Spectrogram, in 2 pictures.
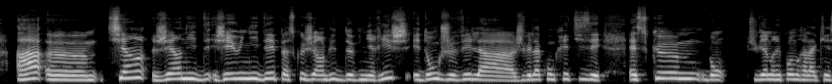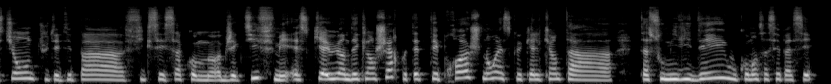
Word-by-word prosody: à 255 +5 +6
hem: 205 -2 +2
«Tiens, 295 +7 +2
j'ai 200 +6 +2
un 255 +1 +4
id 240 -4 +4
j'ai 235 +4 +2
une 265 +1 +5
idée 265 0 +3
parce 230 -3 -2
que 245 +2 -3
j'ai 230 +1 +1
envie 220 +2 0
de 210 - -3
devenir 215 -1 0
riche 285 +7 +1
et 220 - 0
donc 240 +5 +2
je 225 -1 0
vais 225 +2 0
la 200 -5 0
je 180 +2 -5
vais 215 - +3
la 225 - +1
concrétiser»? 230 -1 -1 0.3
Est-ce 225 0 +1
que, 280 -1 +1
hem, 260 -4 +1
bon, 215 -1 -2 0.2
tu - - -11
viens 225 +1 +2
répondre 225 +1 0
à - - 0
la 205 -1 -1
question. 265 +7 -3
Tu 240 -3 -12
t'étais 215 +1 -4
pas 220 -2 -3
fixé 220 +4 -7
ça 235 +2 -5
comme 215 -3 -2
objectif, 200 +9 -1
mais 205 -2 +2
est-ce 215 0 -5
qu'il 255 - +2
y - - +9
a - - +5
eu 255 - +2
un 245 - +3
déclencheur? 255 +8 -1
Peut-être 240 0 -4
tes 255 - -1
proches, 295 +7 -2
non? 260 +2 -2
Est-ce 265 -3 -4
que 245 - -8
quelqu'un 230 +2 -3
t'a 205 -5 -3 0.3
t'a 225 - 0
soumis 240 +1 +5
l'idée, 250 +6 +1
ou 265 -4 +1
comment 235 0 -2
ça 235 - -7
s'est 245 +2 -5
passé? 220 0 -5
230 Hz, 240 wpm, -19 LUFS, 215-250 Hz, 0.3 s, y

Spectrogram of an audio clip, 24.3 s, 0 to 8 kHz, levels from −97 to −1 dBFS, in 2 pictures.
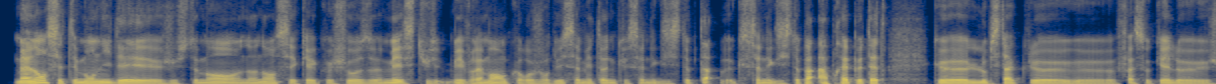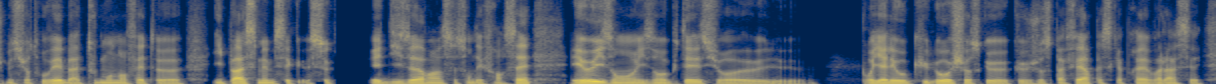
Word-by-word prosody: Mais 115 0 +6
non, 165 +8 +6
c'était 110 - 0
mon 130 +5 +3
idée 110 +1 +2
et 90 -12 +3
justement, 90 +1 -2
non, 90 +5 -3
non, 130 +2 0
c'est 85 -9 -4
quelque 90 +1 -4
chose 105 0 -2
mais 85 +6 +2
si 95 -1 -3
tu - - -8
mais 85 - +1
vraiment, 85 - +1
encore 100 -6 -4
aujourd'hui, 90 +6 -3
ça 115 -8 -3
m'étonne 85 +3 -3
que 85 - -12
ça 85 +1 -5
n'existe 80 +1 -6
ta - - +1 0.2
que - - -14
ça - - -2
n'existe 85 -1 -3
pas. - - +3
Après, 145 +1 +3
peut-être, 135 +1 +2 0.5
que 90 -3 +4
l'obstacle, 95 +3 +1
heu 80 -3 -1
heu, - - -10
face - - -3
auquel, 95 -2 0
heu, 75 -1 -2
je 70 - -11
me - - -7
suis 75 0 -4
retrouvé, 80 - +2
bah, - - -1
tout - - -9
le 95 - -3
monde, 95 -2 0
en 80 - 0
fait, 80 +2 -3
heu, 75 0 -2 0.3
y 85 - -3
passe, 120 +4 +5
même 90 -2 0
c'est 80 - -1
que - - -11
ceux - - -1 0.4
les 85 -1 +2
Deezer, 80 +9 +1
hein, 95 -1 0
ce 85 - -6
sont 80 - -6
des 75 -2 -4
Français 75 - 0 0.4
et - - +5
eux, 140 +2 +9
ils 110 -7 +3
ont 85 -3 +1
ils 75 0 -3
ont 80 - +1
opté 100 +7 0
sur 85 -5 -4
heu, 70 -1 -3 0.9
pour 85 - 0
y 85 - +5
aller 85 +1 +5
au 90 -1 +3
culot, 100 +10 +2
chose 110 -4 -1
que 85 -3 -1
que 75 +2 -7
j'ose 85 +3 -6
pas 80 -2 -4
faire, 115 +7 +2
parce 70 +1 -8
qu'après, 95 0 -2
voilà, 85 +1 -1
c'est 75 -1 -7
85 Hz, 210 wpm, -24 LUFS, 80-105 Hz, 0.9 s, eux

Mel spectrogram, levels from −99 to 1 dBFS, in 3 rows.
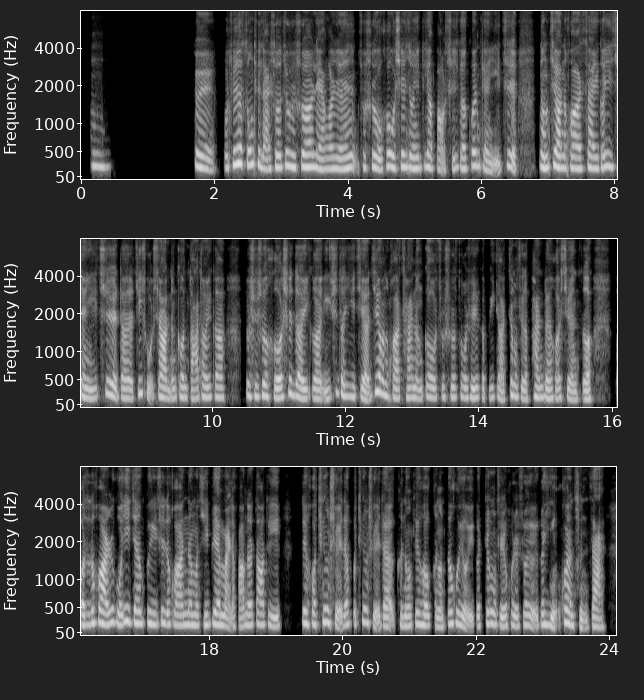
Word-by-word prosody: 嗯。 225 -2 -4 1.3
对， 200 -7 +2
我 210 - -4
觉 260 +5 +2
得 285 - +9
总 265 -1 +2
体 275 -1 0
来 190 -4 0
说 215 +3 +2
就 245 +3 0
是 220 - +5
说 225 0 +4
两 190 -4 +1
个 190 - 0
人， 195 +2 +1
就 210 - -6
是 220 0 -1
我 185 -4 +2
和 230 +6 +1
我 215 - +4
先 225 +2 0
生 205 -2 +2
一 - - +1
定 225 +3 -2
要 205 - +2
保 185 -2 -4
持 180 +2 -7
一 215 - -5
个 190 -2 +1
观 245 +6 -1
点 170 -9 -2
一 - - -2
致， 225 -3 -1 0.3
那 215 - +3
么 205 - +4
这 250 - +4
样 215 - +7
的 205 - 0
话， 200 -1 +3
在 205 +1 0
一 195 - -1
个 210 - 0
意 235 - +2
见 195 -7 0
一 160 +1 -1
致 210 0 +1
的 165 -1 0
基 245 +10 -2
础 260 - -4
上， 180 -4 +2
能 165 - -3
够 180 +1 -1
达 165 -2 -3
到 185 +1 -1
一 180 - -1
个 185 -1 0 0.3
就 215 - -2
是 200 - -2
说 205 +1 +1
合 175 -3 +3
适 215 +7 -1
的 190 -6 +3
一 160 - 0
个 165 -1 0
一 155 - -3
致 195 - -10
的 235 -5 +2
意 195 -1 -2
见， 185 - 0
这 285 - +1
样 265 -3 +5
的 210 - +1
话 175 -3 +1
才 175 +1 -3
能 165 -2 -1
够 180 0 -2
做 185 +1 -8
出 180 -1 -4
一 175 - 0
个 175 - -6
比 175 +1 -8
较 145 - -3
正 200 +8 -2
确 185 -3 -3
的 150 - -1
判 185 +2 -1
断 165 -2 +1
和 160 - -2
选 160 -5 -2
择。 150 +1 0 0.3
否 185 -2 +2
则 195 - -3
的 - - +4
话， 220 -3 +6
如 225 - +2
果 195 -5 +1
意 255 - +3
见 225 -2 +2
不 220 0 -3
一 200 - +1
致 220 +2 -2
的 200 - 0
话， 185 -3 +1
那 195 0 +1
么 185 -1 0
即 190 +1 -3
便 195 -1 +3
买 170 -4 +2
了 - - -4
房 155 0 -2
子， 185 0 +1
到 195 0 0
底 170 -5 -2 0.3
最 220 -1 +2
后 200 -1 -2
听 240 +5 0
谁 225 - 0
的、 190 - -1
不 205 - -7
听 235 +2 -3
谁 - - -2
的， 165 -1 0
可 - - -7
能 170 0 0
最 205 - -2
后 180 -2 +3
可 175 -2 -6
能 150 - 0
都 205 +5 -1
会 210 -2 0
有 160 -5 +1
一 - - 0
个 170 - -3
争 205 +3 -1
执， 170 -3 0
或 185 - -5
者 165 - 0
说 185 +1 -3
有 160 - 0
一 - - -4
个 195 - -1
隐 190 -5 +2
患 220 -6 +2
存 145 -6 -4
在， 155 -3 -1
195 Hz, 360 characters per minute, -23 LUFS, 175-215 Hz, 1.3 s, 得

